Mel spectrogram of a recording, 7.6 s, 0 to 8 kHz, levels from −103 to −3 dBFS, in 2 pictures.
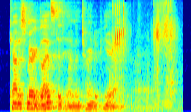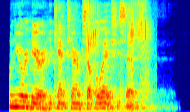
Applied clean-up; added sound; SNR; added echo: none; Fart; 7 dB; reverberation time 1.1 s.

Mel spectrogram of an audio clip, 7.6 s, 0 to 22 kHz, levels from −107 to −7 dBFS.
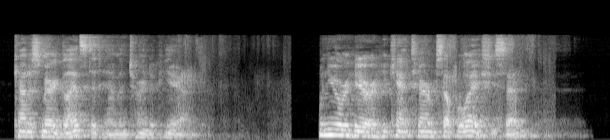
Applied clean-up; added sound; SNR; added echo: neural separator model SepFormer DNS4.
